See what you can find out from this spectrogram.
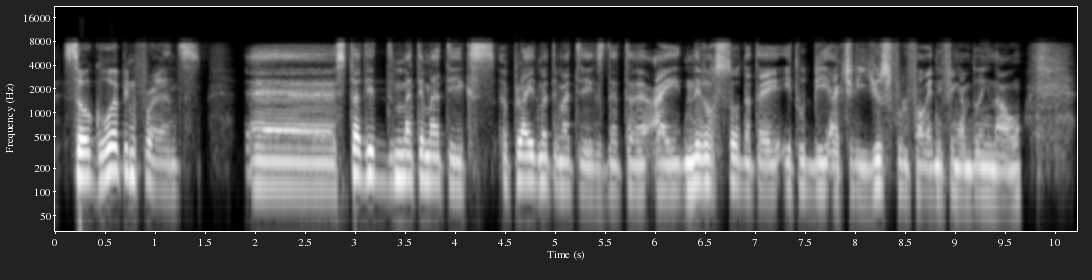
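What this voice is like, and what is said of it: French accent. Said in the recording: “I'm French. I don't think I can hide it, right, with my accent.”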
